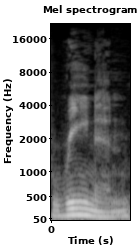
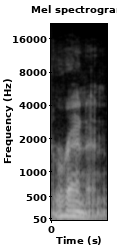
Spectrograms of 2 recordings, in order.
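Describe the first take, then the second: First: The first syllable sounds like 'ree' in renal. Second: The first syllable sounds like 'reh', not 'ree'. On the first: This follows the word's root. "probably should be pronounced renin" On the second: This is the common usage. "most people pronounce it renin"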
